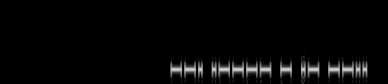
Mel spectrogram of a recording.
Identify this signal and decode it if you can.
Morse code, heard as a keyed tone, about 35 wpm, 700 Hz. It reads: G1TAZ
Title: DXCC-100 Call Signs - 5 Characters - Repeated 2x - 35wpm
